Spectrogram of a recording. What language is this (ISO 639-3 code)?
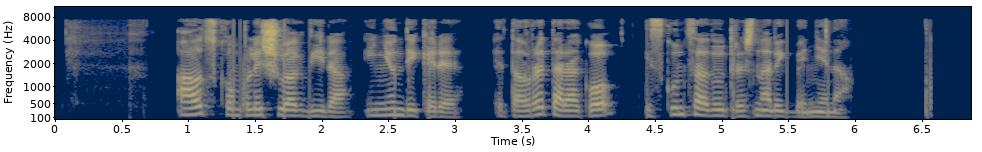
eus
